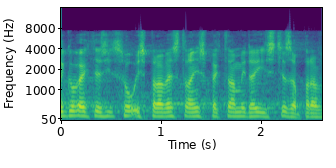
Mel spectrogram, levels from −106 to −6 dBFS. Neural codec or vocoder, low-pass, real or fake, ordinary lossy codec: none; 7.2 kHz; real; AAC, 64 kbps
